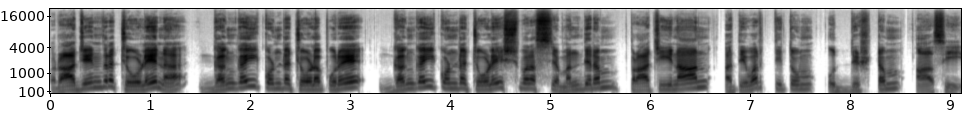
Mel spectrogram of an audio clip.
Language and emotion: Sanskrit, neutral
